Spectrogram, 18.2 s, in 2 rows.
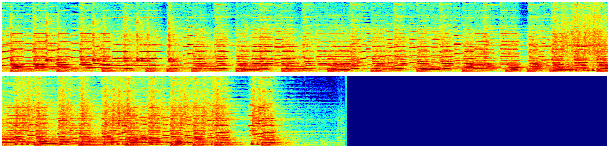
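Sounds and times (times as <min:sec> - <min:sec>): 
Dutch street barrel organ playing: 0:00.0 - 0:13.6.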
